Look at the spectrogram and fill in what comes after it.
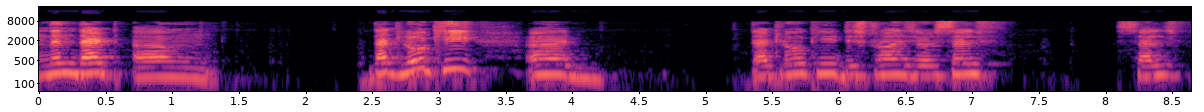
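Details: Male who describes his own stuttering; stuttering.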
